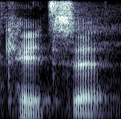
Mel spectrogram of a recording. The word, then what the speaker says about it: Cait Sith: But Rebirth does like show other things with Cait Sith, Ketchi, however. Like, do we just need like an Irish person? No, To, there's like- a right way to say it, and it's Cait Sith.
